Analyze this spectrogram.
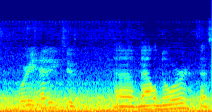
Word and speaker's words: Val-d'Or: on your vehicle where are you heading to baldur that's how you pronounce it bear hunting bring any firearms nope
